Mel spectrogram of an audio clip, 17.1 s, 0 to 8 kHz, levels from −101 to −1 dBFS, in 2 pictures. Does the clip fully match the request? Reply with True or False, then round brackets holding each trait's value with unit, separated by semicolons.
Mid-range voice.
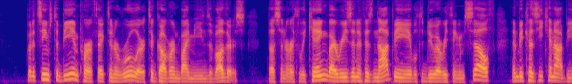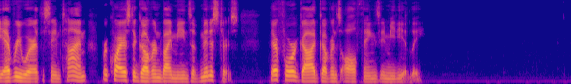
False (120 Hz)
